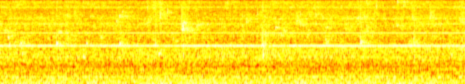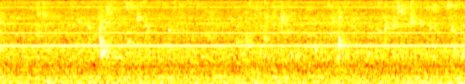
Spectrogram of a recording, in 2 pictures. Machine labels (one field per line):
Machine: pump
